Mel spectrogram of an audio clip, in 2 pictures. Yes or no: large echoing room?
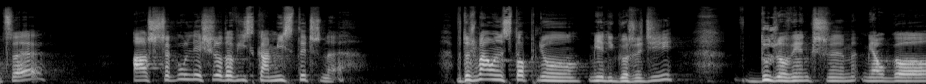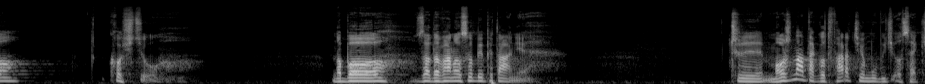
yes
